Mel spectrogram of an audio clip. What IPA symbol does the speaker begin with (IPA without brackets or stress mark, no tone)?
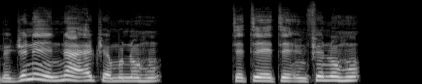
m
